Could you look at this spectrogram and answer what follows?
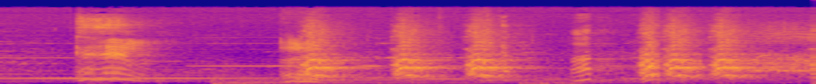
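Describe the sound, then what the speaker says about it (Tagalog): Several dogs bark in short bursts, a few sharp yaps close by, with background voices and a steady hum. "Akala mo ba yung mga aso ay nasa farm? Kapitbahay lang."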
